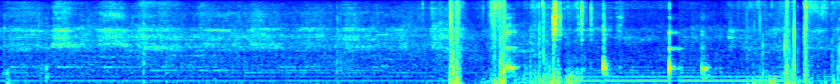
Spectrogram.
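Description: Steady low hum of room tone, then from about halfway through, a run of sharp knocks and rustling as the phone that is recording is handled close to its microphone.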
